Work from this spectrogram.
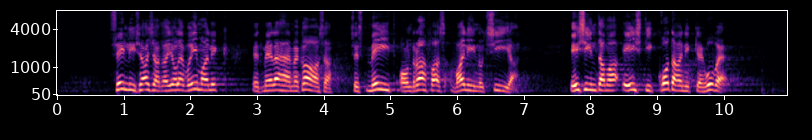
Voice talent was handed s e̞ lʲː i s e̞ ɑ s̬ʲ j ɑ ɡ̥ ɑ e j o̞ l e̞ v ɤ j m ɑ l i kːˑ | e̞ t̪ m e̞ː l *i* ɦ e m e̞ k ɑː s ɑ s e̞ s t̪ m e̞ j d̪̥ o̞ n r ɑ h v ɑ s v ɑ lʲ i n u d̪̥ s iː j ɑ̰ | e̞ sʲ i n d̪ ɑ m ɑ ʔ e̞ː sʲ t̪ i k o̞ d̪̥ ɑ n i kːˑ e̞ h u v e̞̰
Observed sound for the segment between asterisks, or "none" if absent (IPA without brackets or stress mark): æ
